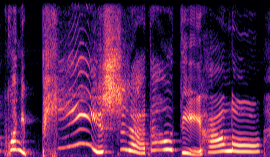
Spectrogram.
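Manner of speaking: high, loud mock retort, slowing on hello; mock furious reply to the nosy coworker; imagined snapback. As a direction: snap back in a hammed-up high voice. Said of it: "我想说".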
